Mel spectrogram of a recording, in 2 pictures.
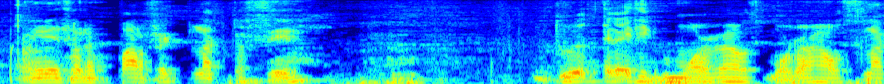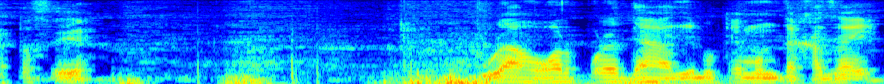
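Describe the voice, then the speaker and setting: A young man, still a school student, commenting casually on his Minecraft build in a halting, stammering way, speaking slowly on purpose. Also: mid-range voice, monotone, creaky. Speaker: gaming channel host.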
